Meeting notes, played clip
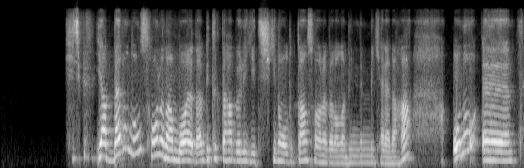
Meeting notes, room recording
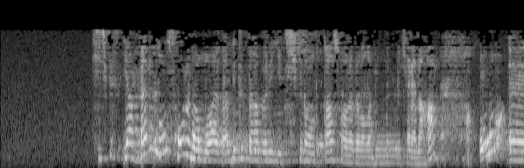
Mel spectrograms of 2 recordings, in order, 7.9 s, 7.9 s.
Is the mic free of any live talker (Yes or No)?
Yes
